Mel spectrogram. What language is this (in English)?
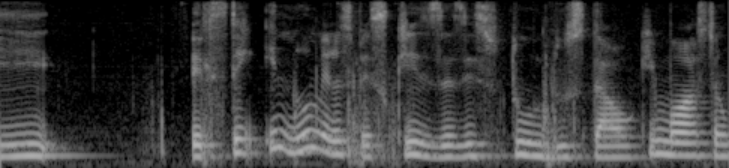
Portuguese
